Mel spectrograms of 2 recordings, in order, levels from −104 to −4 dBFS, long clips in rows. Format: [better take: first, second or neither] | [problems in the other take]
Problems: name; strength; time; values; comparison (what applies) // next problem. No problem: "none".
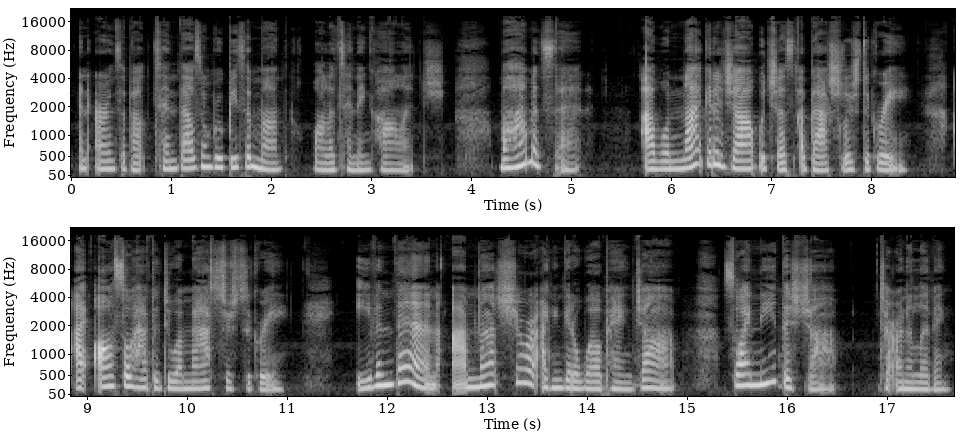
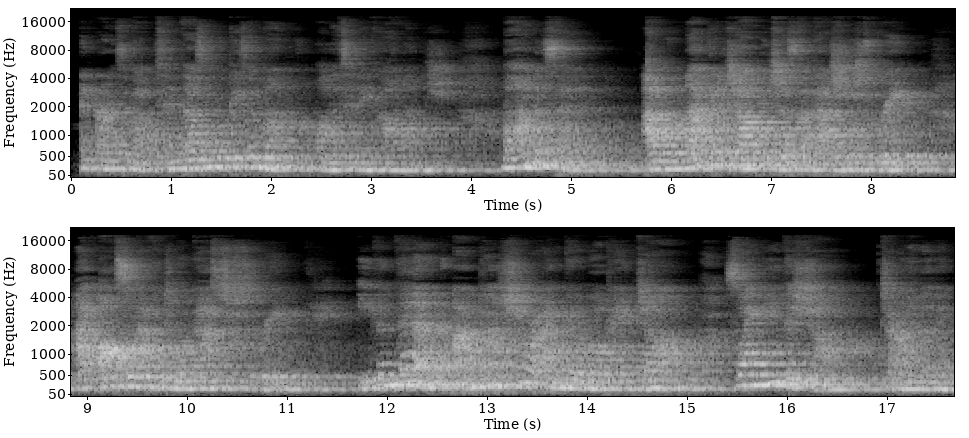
first | off-mic speech; far // room echo; strong; dies away in 2.6 s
